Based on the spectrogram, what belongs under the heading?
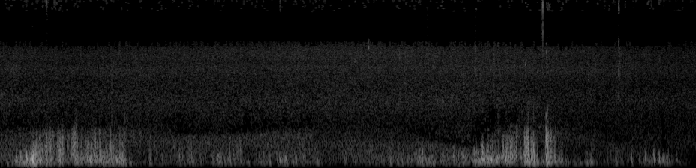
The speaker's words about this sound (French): Non, là c'est vraiment du vent. Tiens, laissons-les écouter.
